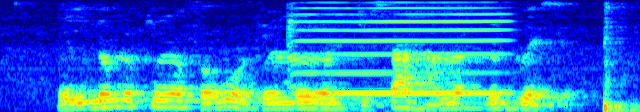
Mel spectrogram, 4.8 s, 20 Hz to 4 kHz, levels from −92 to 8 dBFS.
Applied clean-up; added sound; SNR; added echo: none; Bowed string instrument; 4 dB; reverberation time 0.6 s.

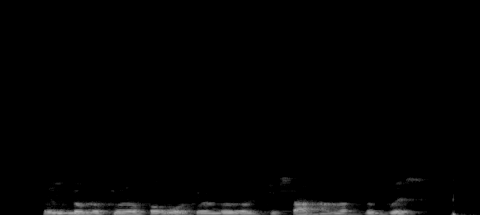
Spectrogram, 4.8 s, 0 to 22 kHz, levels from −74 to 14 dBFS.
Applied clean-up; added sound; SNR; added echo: neural mask model DeepFilterNet 3.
